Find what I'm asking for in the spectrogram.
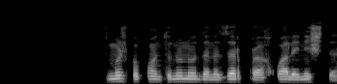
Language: Pashto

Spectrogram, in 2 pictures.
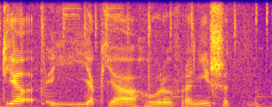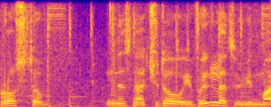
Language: Ukrainian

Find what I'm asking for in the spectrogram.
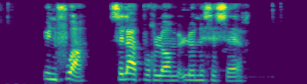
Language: French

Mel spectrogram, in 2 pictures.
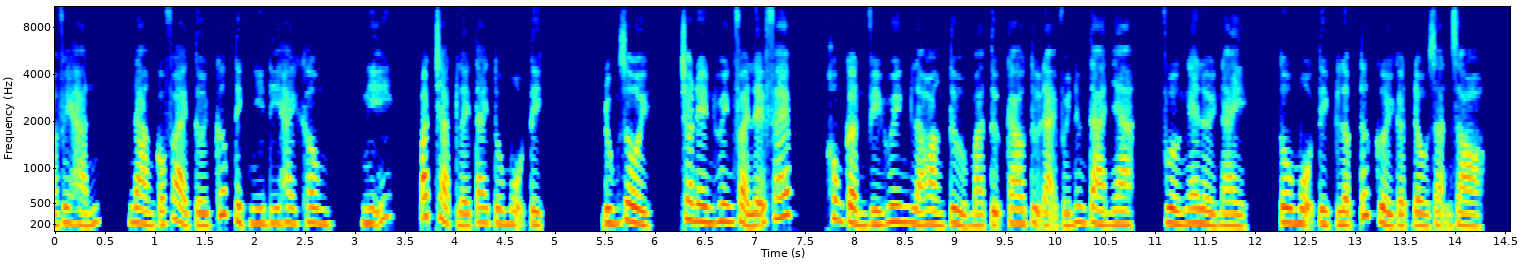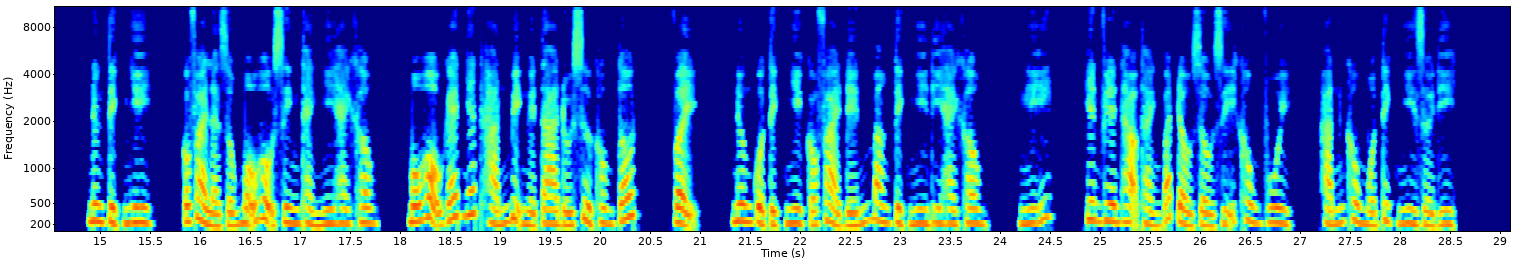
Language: Vietnamese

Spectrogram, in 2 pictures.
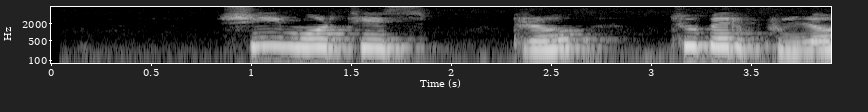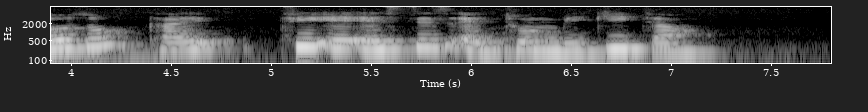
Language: Esperanto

